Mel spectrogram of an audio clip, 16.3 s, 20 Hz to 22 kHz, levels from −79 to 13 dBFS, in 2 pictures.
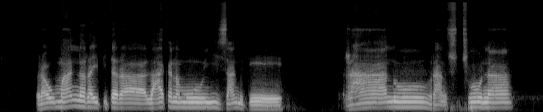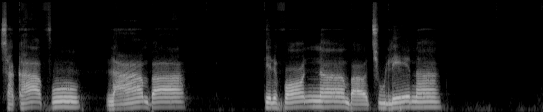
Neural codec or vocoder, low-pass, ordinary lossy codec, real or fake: vocoder, 48 kHz, 128 mel bands, Vocos; 19.8 kHz; Opus, 24 kbps; fake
